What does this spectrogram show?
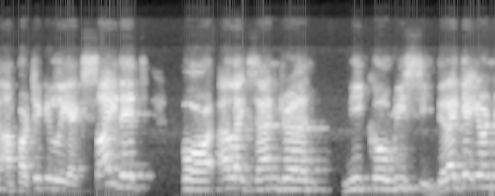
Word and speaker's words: Nicorici: So my name is Alexandra Nicorici. I Okay, know got many it. people pronounce that. It's fine. And many people tell me it's Nicorici. No, it's not Italian.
